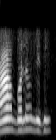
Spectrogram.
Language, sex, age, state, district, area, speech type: Maithili, female, 45-60, Bihar, Madhepura, rural, conversation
